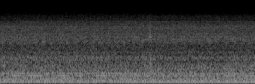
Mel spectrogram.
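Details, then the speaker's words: Ford Mondeo ST220 3.0, abandoned non-runner at 82,000 miles, jump-started with some petrol in the oil: steady, even idle hum with a low constant note, no knocks or misses; running smoothly. "82,000 oh that sounds nice Chris"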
